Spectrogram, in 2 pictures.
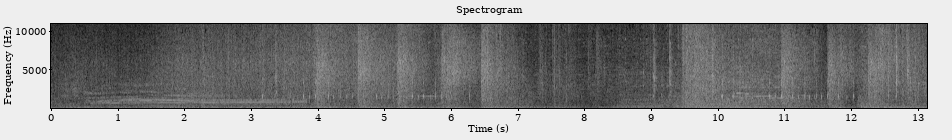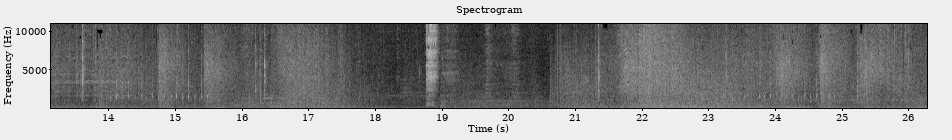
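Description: A huge beast growls and roars.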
